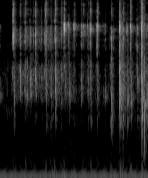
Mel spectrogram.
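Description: Typing on a computer keyboard: a quick, even run of soft key clicks.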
